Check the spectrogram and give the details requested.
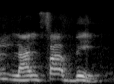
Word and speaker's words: l'alphabet: this we call l'alphabet. T is silent here. L'alphabet.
